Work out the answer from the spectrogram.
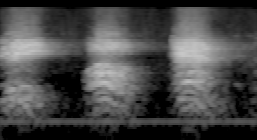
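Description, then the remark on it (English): A voice imitates a roaring football stadium crowd going wild as a player runs out onto the field late in a game, with three loud, breathy surges of cheering in a steady rhythm, each swelling and fading, over a faint low hum. “And as I ran out into the field, the crowd went wild.”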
